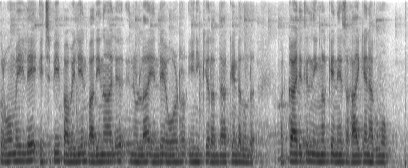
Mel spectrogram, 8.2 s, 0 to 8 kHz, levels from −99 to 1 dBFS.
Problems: constant background noise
